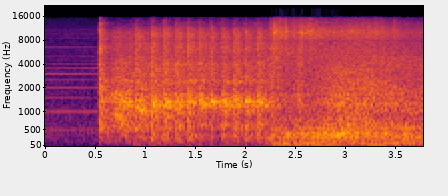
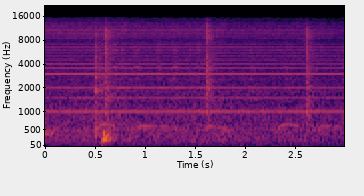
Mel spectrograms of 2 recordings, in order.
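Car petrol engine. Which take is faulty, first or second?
first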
